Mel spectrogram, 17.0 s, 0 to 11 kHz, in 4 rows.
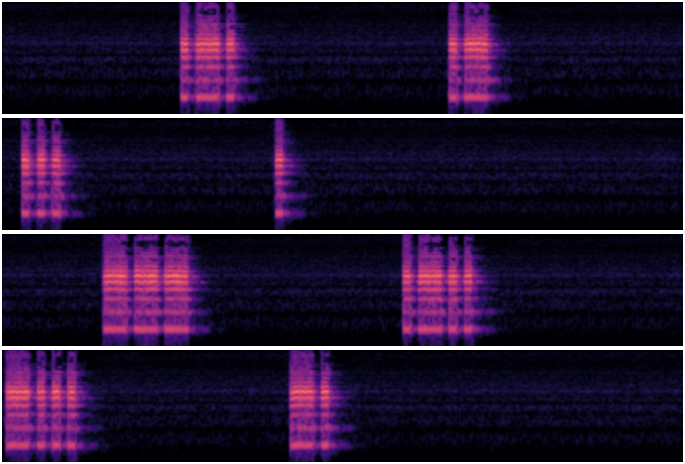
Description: Morse code (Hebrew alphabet), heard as a buzzer, machine-sent, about 25 wpm, spaced as for 6 wpm. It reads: ראשו הלבן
